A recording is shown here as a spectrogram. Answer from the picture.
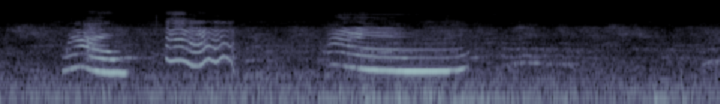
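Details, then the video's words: Ring-necked parakeet utters three drawn-out nasal speech-like syllables, the last a long falling-then-level note, followed by softer trailing sounds over faint background noise. "Mian Mithu Chori Khani hai Speaking clearly / beautiful Ringneck Parrot Talking"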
